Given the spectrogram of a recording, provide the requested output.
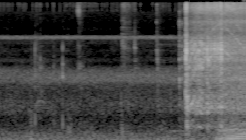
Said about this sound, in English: I'll go ahead and start it up so you can hear them.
